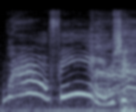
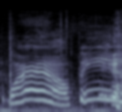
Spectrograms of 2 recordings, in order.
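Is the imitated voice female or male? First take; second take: female; male. First: It is said in a put-on female celebrity voice. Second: It is said in a put-on male celebrity voice. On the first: "What if Jennifer Aniston say wow?" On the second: "And now Owen Wilson says wow"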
